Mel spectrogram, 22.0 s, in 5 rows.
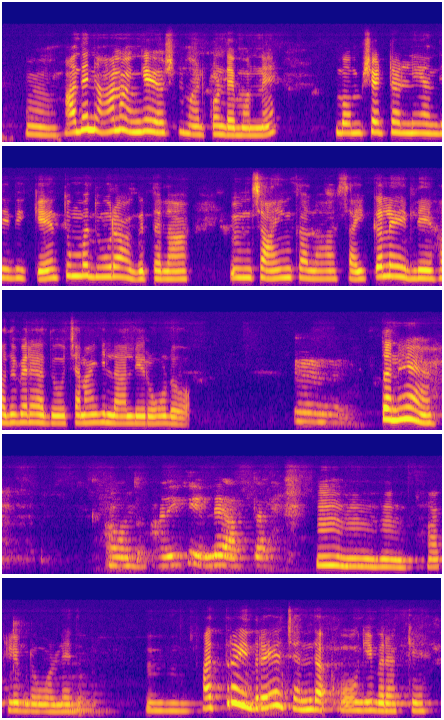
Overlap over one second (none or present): none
